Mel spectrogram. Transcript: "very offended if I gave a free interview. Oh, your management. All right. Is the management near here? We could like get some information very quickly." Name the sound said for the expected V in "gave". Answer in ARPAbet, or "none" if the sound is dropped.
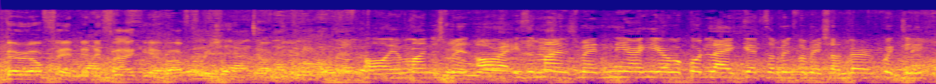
none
